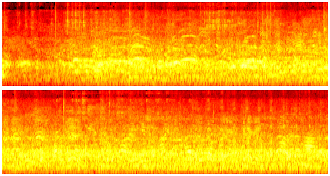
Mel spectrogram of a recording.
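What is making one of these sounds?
A large crowd outdoors shouts and cheers loudly.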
